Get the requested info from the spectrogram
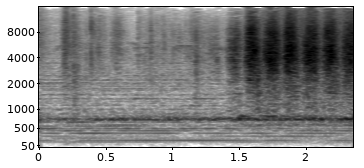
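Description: Hand sanding of a wooden sculpture piece: quick back-and-forth rubbing strokes, several a second, that start about one and a half seconds in and grow louder. Background music plays throughout.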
